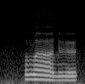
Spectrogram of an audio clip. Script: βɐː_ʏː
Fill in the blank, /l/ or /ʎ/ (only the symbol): l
